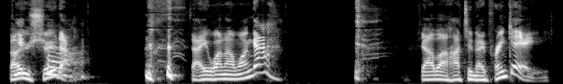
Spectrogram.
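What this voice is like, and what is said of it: Alien language in Australian accent. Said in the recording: “if you're going to speak Hutti, do it in Australian.”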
